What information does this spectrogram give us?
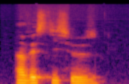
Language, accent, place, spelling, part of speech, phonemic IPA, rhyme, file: French, France, Lyon, investisseuse, noun, /ɛ̃.vɛs.ti.søz/, -øz, LL-Q150 (fra)-investisseuse.wav
- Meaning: female equivalent of investisseur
